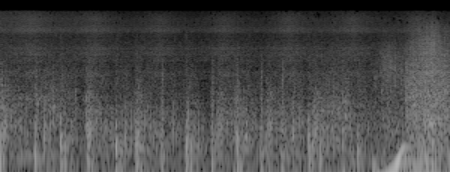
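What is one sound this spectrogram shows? Armoured footsteps thud steadily on soft ground.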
